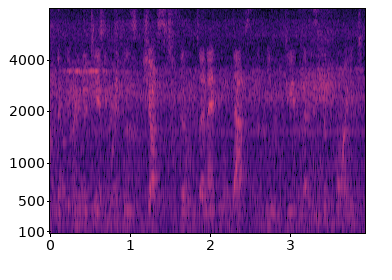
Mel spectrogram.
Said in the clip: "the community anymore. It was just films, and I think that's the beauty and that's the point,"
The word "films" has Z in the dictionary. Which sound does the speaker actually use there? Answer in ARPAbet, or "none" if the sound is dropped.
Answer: Z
